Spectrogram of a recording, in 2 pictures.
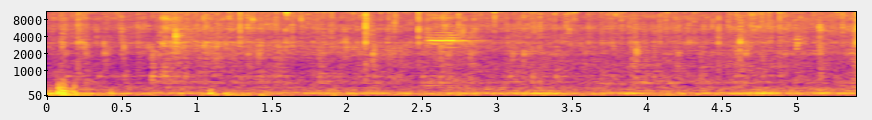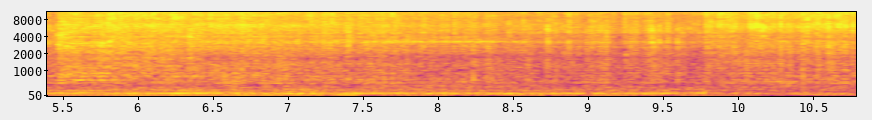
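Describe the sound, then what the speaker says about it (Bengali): Bhetki (barramundi) fish fillets frying in a pan with only a little oil, a steady hissing sizzle that swells louder partway through and carries on without talk. "মাছটা ভাজা হচ্ছে।"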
